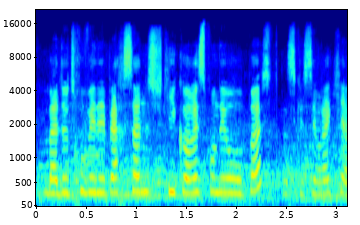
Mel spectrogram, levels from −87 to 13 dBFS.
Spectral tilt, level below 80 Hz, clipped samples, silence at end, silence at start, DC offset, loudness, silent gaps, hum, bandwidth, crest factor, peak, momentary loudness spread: -3 dB/octave; -62 dBFS; under 0.1%; 0 s; 0 s; under 0.1%; -27 LUFS; none; none; 16 kHz; 16 dB; -10 dBFS; 6 LU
